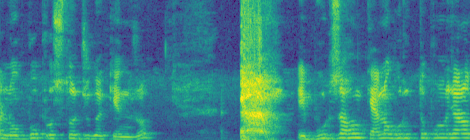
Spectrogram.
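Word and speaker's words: Burzahom: তোমার মেহেরগাড় ছাড়া একটা কেন্দ্র ছিল সেটা হচ্ছে বুরজাহোম বানানটা হচ্ছে বি ইউ আর জেড এ এইচ ও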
